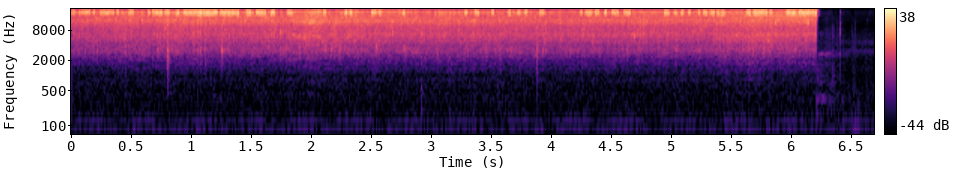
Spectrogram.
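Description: Shrimp fry in a hot pan over medium-high heat for New Orleans style BBQ shrimp, giving a loud, continuous hiss with occasional pops and a low hum beneath, cutting off abruptly near the end.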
